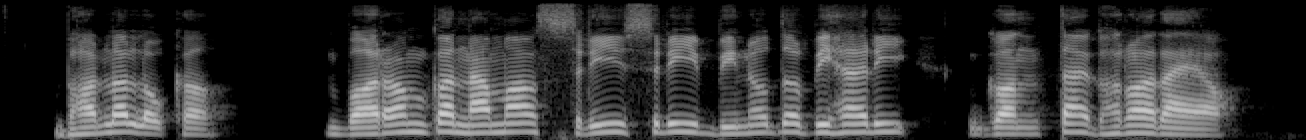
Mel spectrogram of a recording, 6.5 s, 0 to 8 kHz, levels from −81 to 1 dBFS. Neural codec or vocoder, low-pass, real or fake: codec, 16 kHz, 1 kbps, X-Codec, HuBERT features, trained on LibriSpeech; 7.2 kHz; fake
